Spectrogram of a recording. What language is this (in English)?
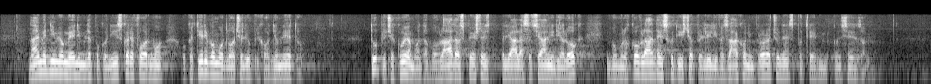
Slovenian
